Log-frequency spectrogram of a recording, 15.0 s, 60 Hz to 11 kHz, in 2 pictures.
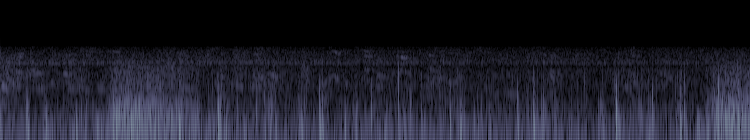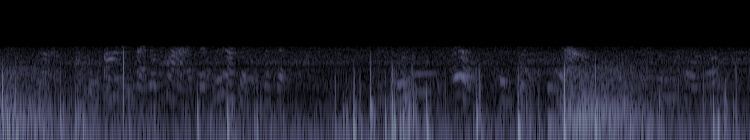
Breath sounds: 1.07-2.14 s: inhalation
7.09-8.16 s: inhalation
13.07-14.14 s: inhalation

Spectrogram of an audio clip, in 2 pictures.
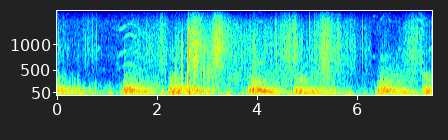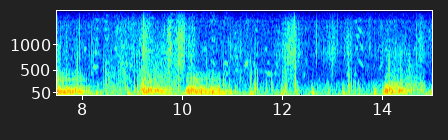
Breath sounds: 1.19-2.14 s: crackles
1.21-2.14 s: inhalation
2.16-3.29 s: exhalation
2.16-3.29 s: crackles
3.76-4.66 s: inhalation
3.76-4.66 s: crackles
4.67-5.97 s: exhalation
4.67-5.97 s: crackles
6.32-7.28 s: inhalation
7.27-8.24 s: exhalation
7.27-8.24 s: crackles
8.39-10.04 s: inhalation
8.39-10.04 s: crackles
10.05-12.39 s: exhalation
10.05-12.39 s: crackles

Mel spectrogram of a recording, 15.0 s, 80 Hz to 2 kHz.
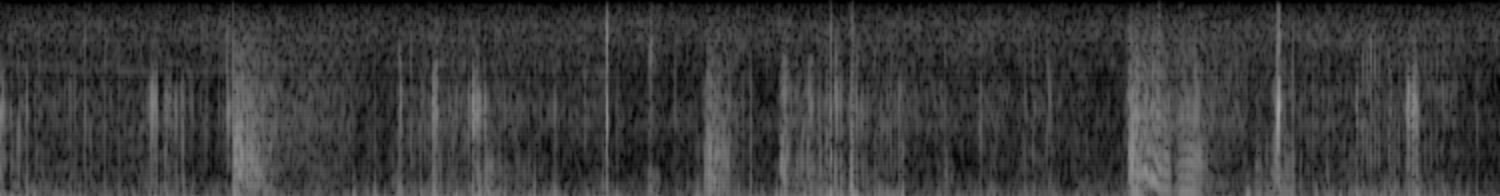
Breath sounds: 2.23-3.82 s: inhalation
7.05-7.57 s: inhalation
7.77-9.04 s: inhalation
11.22-12.43 s: inhalation
11.23-12.15 s: rhonchi

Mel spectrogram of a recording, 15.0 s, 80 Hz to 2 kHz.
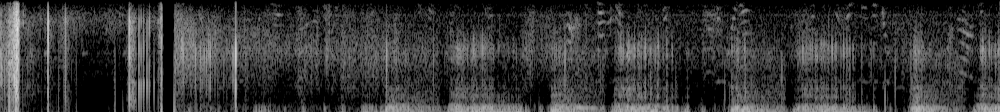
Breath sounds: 5.45-6.72 s: inhalation
5.45-6.72 s: crackles
6.74-8.01 s: exhalation
6.74-8.01 s: crackles
8.25-9.15 s: inhalation
8.25-9.15 s: crackles
9.18-10.46 s: exhalation
9.18-10.46 s: crackles
10.89-11.88 s: inhalation
10.89-11.88 s: crackles
11.92-13.19 s: exhalation
11.92-13.19 s: crackles
13.64-14.63 s: inhalation
13.64-14.63 s: crackles

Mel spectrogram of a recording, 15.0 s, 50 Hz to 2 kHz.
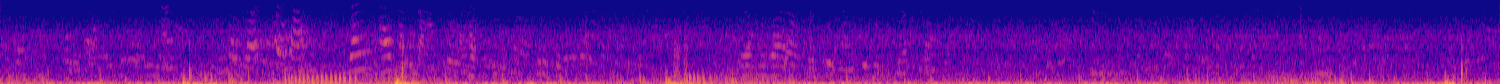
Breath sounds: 2.69-3.57 s: inhalation
6.60-7.47 s: inhalation

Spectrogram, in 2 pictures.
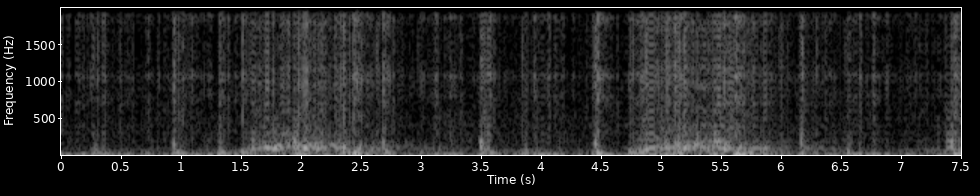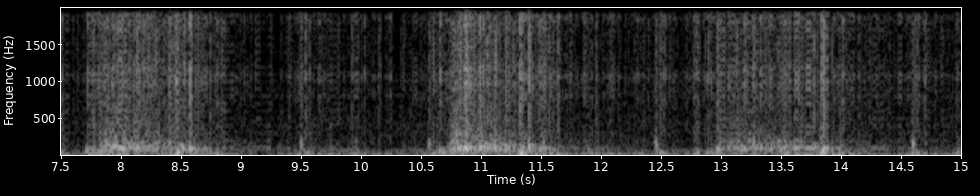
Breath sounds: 1.50-2.76 s: inhalation
1.50-2.76 s: crackles
4.71-5.98 s: inhalation
4.71-5.98 s: crackles
7.69-8.96 s: inhalation
7.69-8.96 s: crackles
10.61-11.75 s: inhalation
10.61-11.75 s: crackles
12.88-14.02 s: inhalation
12.88-14.02 s: crackles

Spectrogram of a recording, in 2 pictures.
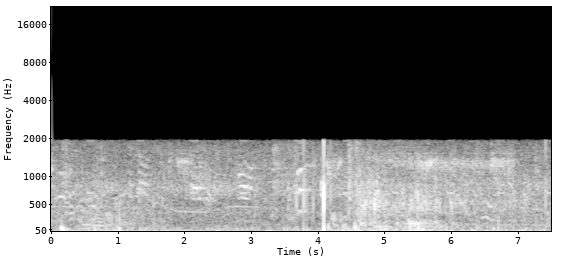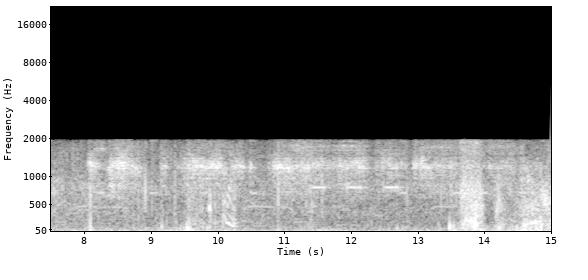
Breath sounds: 13.44-14.10 s: inhalation
13.44-14.10 s: crackles
14.18-15.00 s: exhalation
14.18-15.00 s: crackles

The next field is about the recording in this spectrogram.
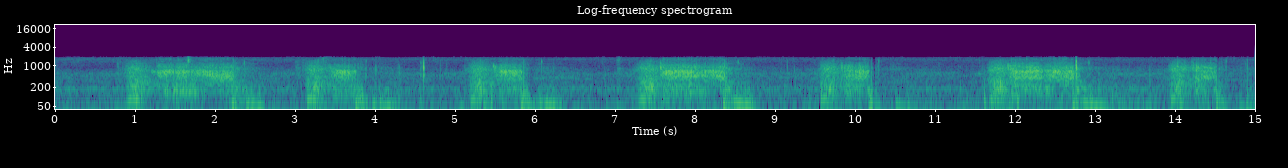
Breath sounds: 0.81-2.40 s: inhalation
0.81-2.40 s: crackles
2.96-3.96 s: inhalation
2.96-3.96 s: crackles
5.08-6.08 s: inhalation
5.08-6.08 s: crackles
7.18-8.64 s: inhalation
7.18-8.64 s: crackles
9.50-10.43 s: inhalation
9.50-10.43 s: crackles
11.63-12.99 s: inhalation
11.63-12.99 s: crackles
13.87-14.72 s: inhalation

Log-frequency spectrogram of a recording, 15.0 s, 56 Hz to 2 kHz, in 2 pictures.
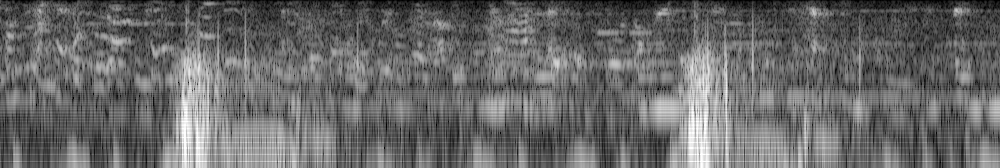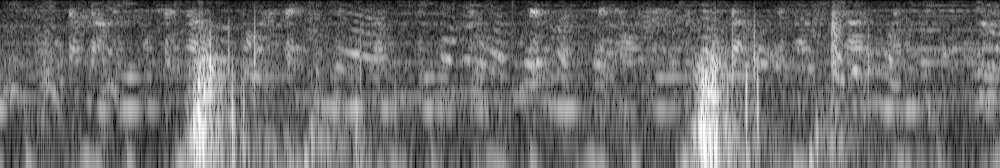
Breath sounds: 1.17-2.76 s: inhalation
1.17-2.76 s: crackles
4.85-6.44 s: inhalation
4.85-6.44 s: crackles
8.72-10.27 s: inhalation
8.72-10.27 s: crackles
12.57-14.09 s: inhalation
12.57-14.09 s: crackles

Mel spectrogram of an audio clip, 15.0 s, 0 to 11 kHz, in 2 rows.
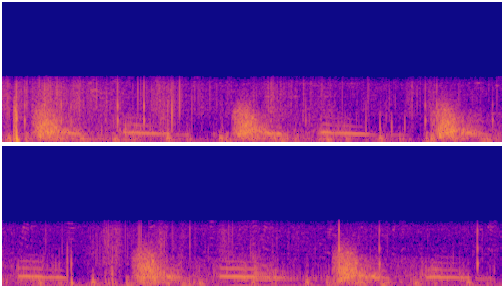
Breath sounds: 0.40-1.22 s: crackles
0.42-1.25 s: inhalation
1.75-2.85 s: wheeze
3.42-4.31 s: rhonchi
3.42-4.37 s: inhalation
4.74-5.84 s: wheeze
6.39-7.34 s: rhonchi
6.41-7.36 s: inhalation
7.65-8.75 s: wheeze
9.39-10.34 s: rhonchi
9.43-10.38 s: inhalation
10.72-11.82 s: wheeze
12.41-13.36 s: rhonchi
12.45-13.40 s: inhalation
13.78-14.74 s: wheeze

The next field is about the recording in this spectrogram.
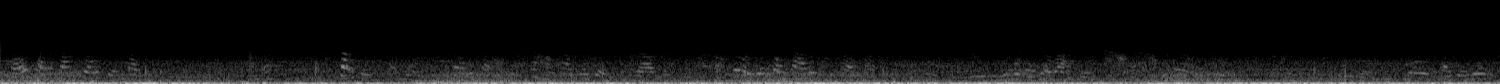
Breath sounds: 0.00-0.94 s: inhalation
4.10-5.33 s: inhalation
7.21-8.44 s: inhalation
11.34-12.56 s: inhalation

